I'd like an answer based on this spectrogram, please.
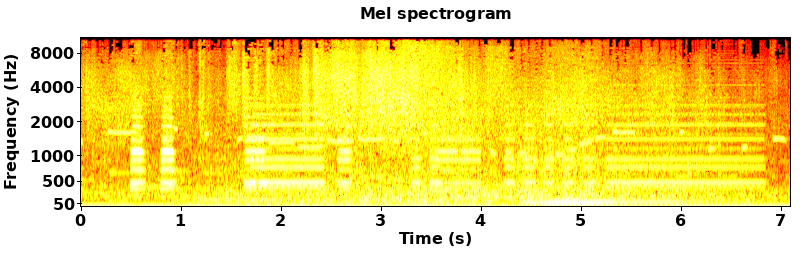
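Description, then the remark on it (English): Busy city traffic rumbles steadily while car horns honk repeatedly, starting with two quick short toots and followed by longer, overlapping blasts from several vehicles. “Only trains, cars, and buildings, as far as he could see.”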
